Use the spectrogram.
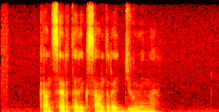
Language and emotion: Russian, neutral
